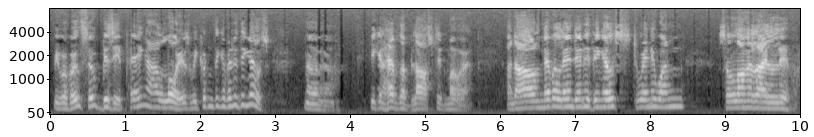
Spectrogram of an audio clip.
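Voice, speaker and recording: An actor playing an exasperated, blustering older British major with old-fashioned turns of phrase, in a radio comedy drama. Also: male voice, sits high, moderate pace, rough recording. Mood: exasperated, resigned.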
